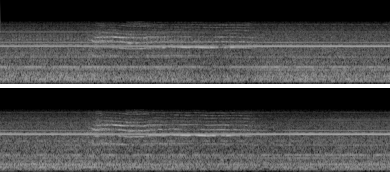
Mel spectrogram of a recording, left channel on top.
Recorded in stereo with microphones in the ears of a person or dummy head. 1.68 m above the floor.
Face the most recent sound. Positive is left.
turn(degrees=10)  # may be behind; listen again after turning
